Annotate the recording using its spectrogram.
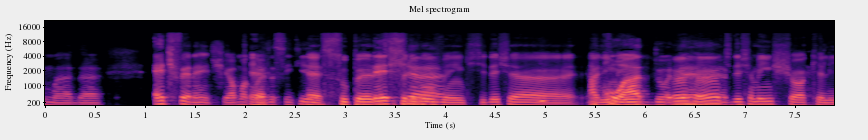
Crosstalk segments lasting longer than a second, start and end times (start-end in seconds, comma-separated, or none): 2.0-4.1, 5.4-6.8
